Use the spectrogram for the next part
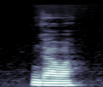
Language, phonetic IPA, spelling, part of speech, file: Polish, [ˈɡawa], gała, noun, LL-Q809 (pol)-gała.wav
